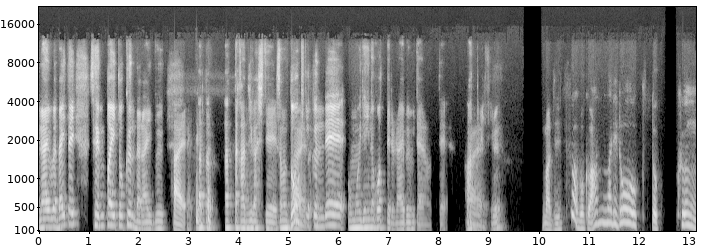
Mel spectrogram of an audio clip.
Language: Japanese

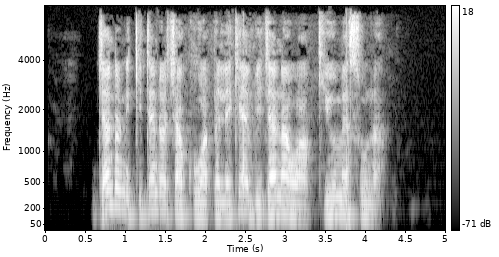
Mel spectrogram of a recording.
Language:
Swahili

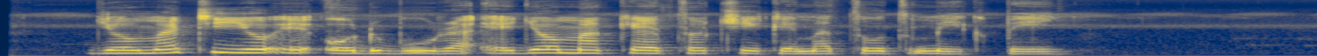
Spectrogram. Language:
Luo (Kenya and Tanzania)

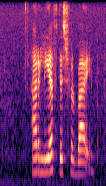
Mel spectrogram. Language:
Afrikaans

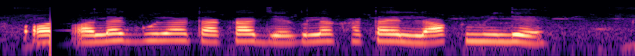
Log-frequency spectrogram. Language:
Bangla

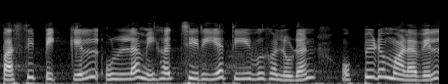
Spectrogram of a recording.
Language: Tamil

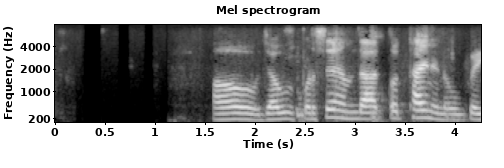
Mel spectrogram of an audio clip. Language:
Gujarati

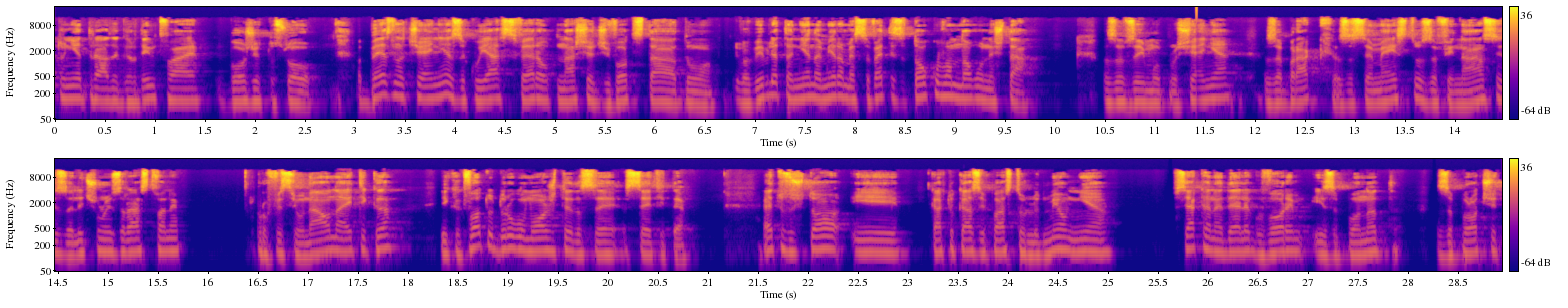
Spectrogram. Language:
Bulgarian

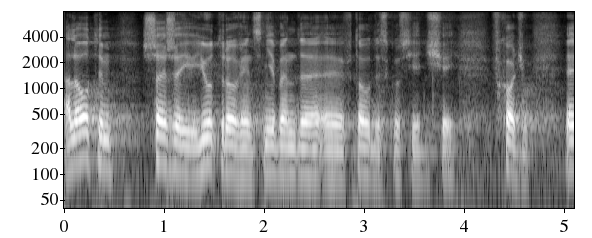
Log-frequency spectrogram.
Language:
Polish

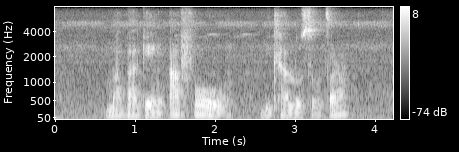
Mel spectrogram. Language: Tswana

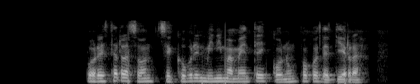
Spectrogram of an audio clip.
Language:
Spanish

